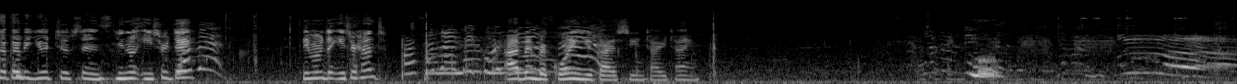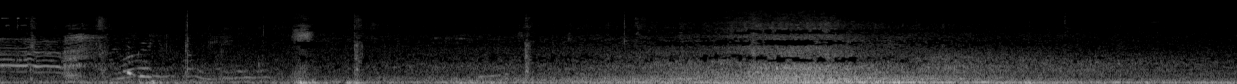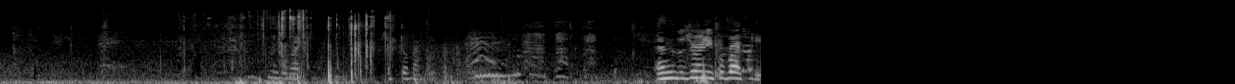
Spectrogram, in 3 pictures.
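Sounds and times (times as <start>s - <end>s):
dog leash and collar jingling: 9.1s - 14.2s, 26.4s - 29.0s.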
